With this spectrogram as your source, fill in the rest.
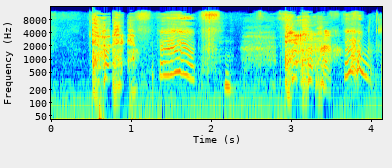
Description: i coughed and she thought it was hilarious.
